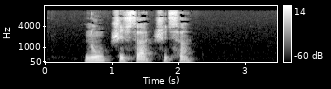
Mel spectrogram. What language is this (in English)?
Mari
